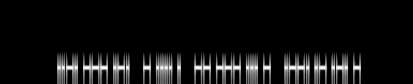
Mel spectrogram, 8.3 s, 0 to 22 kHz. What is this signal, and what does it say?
Morse code, heard as a keyed tone, about 28 wpm, 700 Hz. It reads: FOR THE MOST PART
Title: Sets of 4 Words 28wpm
